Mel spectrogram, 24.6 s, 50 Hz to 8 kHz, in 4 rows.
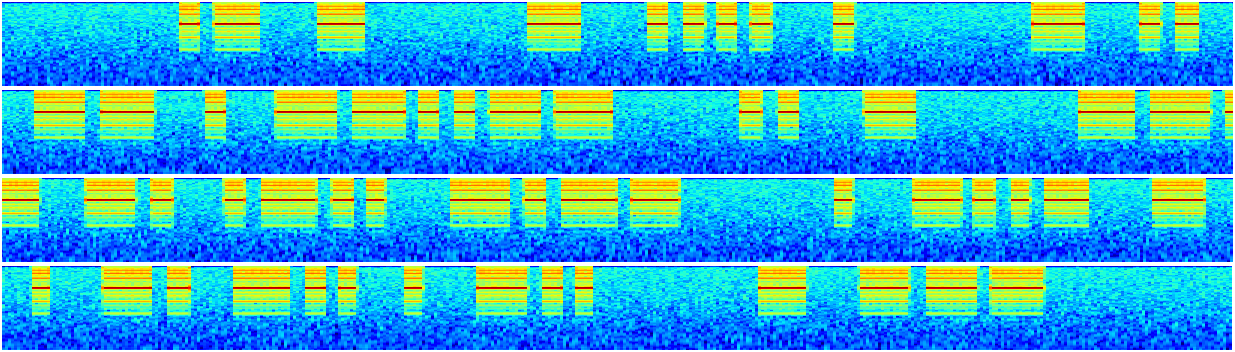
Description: Morse code, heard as a high beeper, hand-sent with a straight key, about 14 wpm, 3900 Hz. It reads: AT THE TIME, IT ONLY EXTENDED TO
